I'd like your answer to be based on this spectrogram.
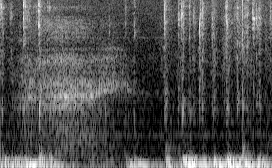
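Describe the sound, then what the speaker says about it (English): Quiet computer keyboard typing an email address, a quick run of soft key clicks in two bursts separated by a short pause, close and faint. "So in this case, I will type"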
